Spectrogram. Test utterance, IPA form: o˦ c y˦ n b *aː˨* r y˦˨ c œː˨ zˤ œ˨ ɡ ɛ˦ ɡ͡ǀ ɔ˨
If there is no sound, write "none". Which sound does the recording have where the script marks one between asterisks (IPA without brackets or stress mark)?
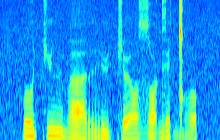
aː˨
